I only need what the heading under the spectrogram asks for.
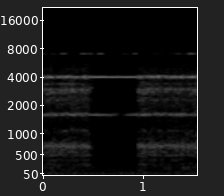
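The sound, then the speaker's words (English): A telephone bell, played on a children's record as Genie the Magic Record turning into a telephone, rings in two short bursts separated by a brief pause, a bright, steady metallic jangle with a high ringing tone, heard alone with no voices. “Alakazing, I'm a telephone.”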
